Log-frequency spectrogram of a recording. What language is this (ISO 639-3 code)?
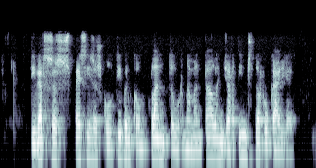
cat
